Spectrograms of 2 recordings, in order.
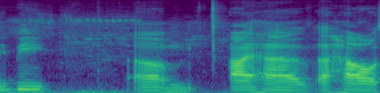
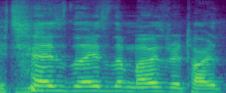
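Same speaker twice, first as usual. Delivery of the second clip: laughing at herself; 6 semitones higher, 5 dB louder than usual. Real, not acted. Laughing at own past stupidity.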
